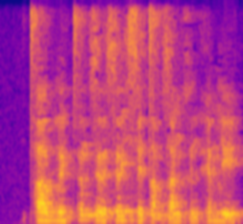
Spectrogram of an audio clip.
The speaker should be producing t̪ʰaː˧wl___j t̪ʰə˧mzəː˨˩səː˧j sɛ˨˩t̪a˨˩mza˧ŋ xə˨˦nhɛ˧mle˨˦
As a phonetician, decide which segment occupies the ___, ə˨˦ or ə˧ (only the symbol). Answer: ə˨˦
